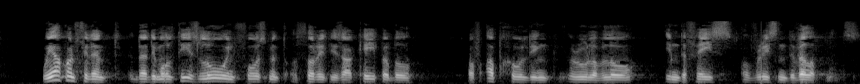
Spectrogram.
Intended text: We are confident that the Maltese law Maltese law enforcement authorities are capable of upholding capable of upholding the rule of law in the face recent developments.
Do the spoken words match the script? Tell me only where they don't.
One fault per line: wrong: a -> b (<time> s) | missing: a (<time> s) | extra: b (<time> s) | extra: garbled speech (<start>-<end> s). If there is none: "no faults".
missing: Maltese law (2.2 s)
missing: capable of upholding (5.5 s)
extra: of (7.4 s)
